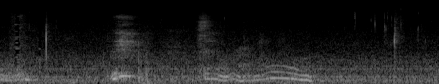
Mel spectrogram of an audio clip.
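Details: House cat vocalizing as it eats, giving short quiet arched moans and murmurs that rise then fall, with faint chewing clicks between them.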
